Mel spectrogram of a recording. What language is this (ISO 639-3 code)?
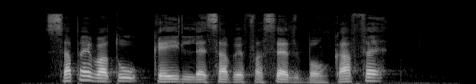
ina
